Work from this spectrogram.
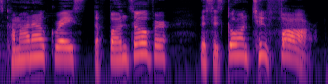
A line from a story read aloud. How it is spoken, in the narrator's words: he yells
